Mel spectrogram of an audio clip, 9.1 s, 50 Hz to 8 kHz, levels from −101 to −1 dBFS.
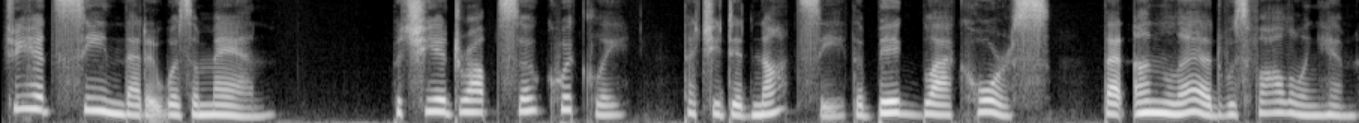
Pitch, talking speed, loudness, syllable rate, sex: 210 Hz, 185 wpm, -20 LUFS, 4.6 syllables/s, female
